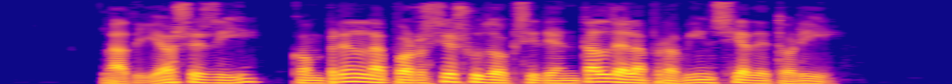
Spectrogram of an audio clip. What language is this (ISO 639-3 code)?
cat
